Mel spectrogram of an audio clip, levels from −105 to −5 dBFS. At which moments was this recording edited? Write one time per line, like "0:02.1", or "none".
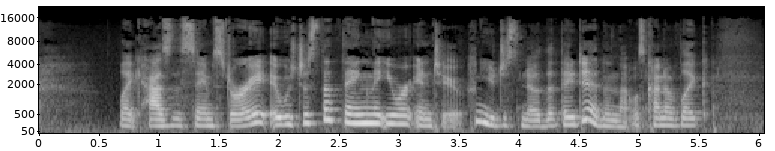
0:03.6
